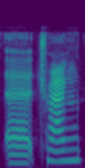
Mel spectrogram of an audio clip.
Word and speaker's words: Trang: Right, so it's Trang, T-R-A-N-G. – Spell it for us, darling. – And then it's Thang, I think, T-H-A-N-H, and then Tran.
